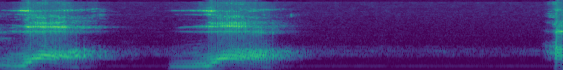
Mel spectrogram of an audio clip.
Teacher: अगर होंठ गोल नहीं होंगे तो समझ लेना कि वाव की अदायगी सही तरीके से नहीं हुई। तो वाव पढ़ते वक्त होंठ गोल होंगे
